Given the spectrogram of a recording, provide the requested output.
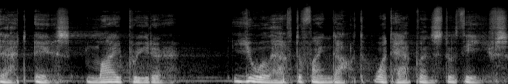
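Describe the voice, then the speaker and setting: A man puts on a hissing character voice at a fairly low pitch. His pace is fairly slow. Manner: menacing hiss.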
